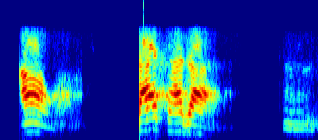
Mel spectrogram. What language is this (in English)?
Maithili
